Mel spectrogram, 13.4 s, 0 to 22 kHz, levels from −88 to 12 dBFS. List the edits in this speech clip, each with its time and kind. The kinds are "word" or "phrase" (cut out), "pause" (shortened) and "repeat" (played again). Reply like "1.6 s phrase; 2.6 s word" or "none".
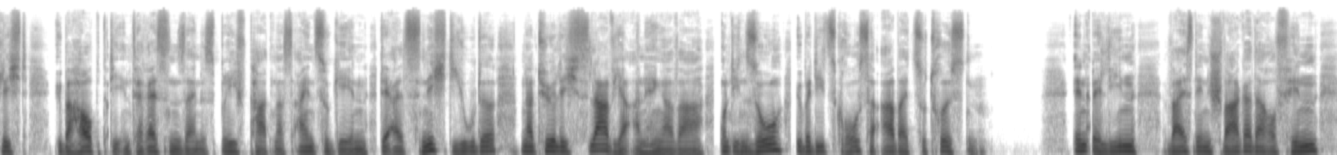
1.1 s word; 3.8 s pause; 7.1 s pause; 7.9 s pause; 8.4 s word; 10.9 s phrase; 11.9 s word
